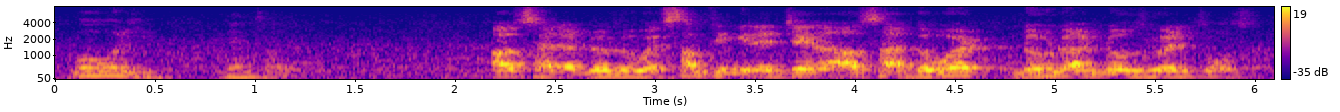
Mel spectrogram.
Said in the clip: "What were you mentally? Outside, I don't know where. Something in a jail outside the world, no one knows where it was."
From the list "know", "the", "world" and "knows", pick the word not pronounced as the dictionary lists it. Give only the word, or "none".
world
